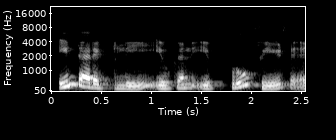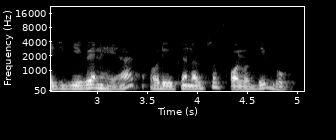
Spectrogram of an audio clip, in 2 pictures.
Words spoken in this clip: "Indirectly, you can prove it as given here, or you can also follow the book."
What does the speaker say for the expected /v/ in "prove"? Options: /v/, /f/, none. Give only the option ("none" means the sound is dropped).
/f/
